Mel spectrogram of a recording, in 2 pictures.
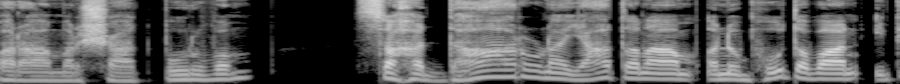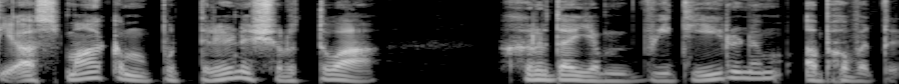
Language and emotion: Sanskrit, sad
